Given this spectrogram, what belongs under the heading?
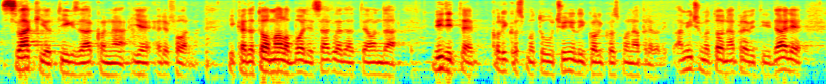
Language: Croatian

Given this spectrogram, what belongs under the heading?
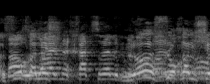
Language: Hebrew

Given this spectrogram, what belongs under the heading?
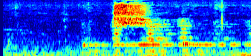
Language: Pashto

